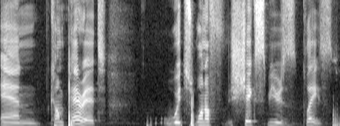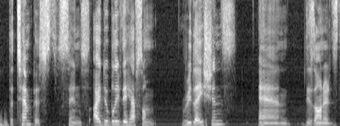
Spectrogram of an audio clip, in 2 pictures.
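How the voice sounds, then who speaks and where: The speaker, with a non-native accent, talks at a very slow pace with long, frequent pauses. The recording is very clean, the background silent. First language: not English. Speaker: video essayist. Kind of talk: video essay narration. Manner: halting.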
